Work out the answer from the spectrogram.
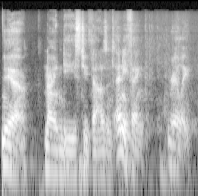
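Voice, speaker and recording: A man's voice: fairly low pitch, moderate pace, darkish tone, breathy edge. A man hosting a casual brainstorming chat, thinking aloud in a loose way. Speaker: host of a brainstorming stream. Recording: noticeable background noise.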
